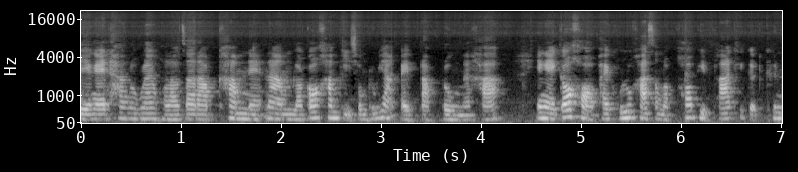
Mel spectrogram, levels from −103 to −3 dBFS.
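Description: No technical faults can be heard anywhere in the recording; the speech signal stays continuous and steady throughout.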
